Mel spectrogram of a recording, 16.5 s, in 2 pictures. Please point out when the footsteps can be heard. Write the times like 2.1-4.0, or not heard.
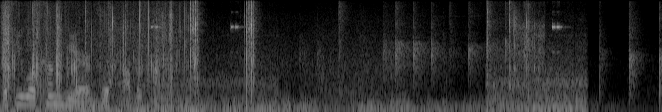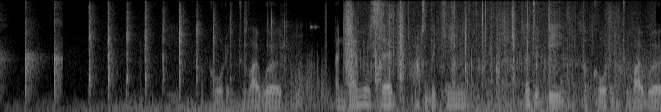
0.0-2.5, 12.3-16.5.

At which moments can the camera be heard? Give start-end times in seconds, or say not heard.
1.1-3.5, 6.0-7.3, 11.3-12.3.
